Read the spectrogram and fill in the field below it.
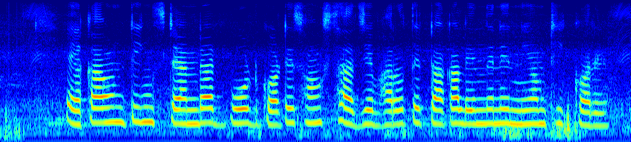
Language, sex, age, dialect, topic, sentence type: Bengali, female, 25-30, Western, banking, statement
